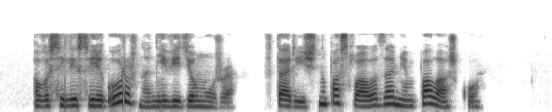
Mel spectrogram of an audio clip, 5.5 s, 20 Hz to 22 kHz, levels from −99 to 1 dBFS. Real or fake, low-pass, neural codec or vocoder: fake; 7.2 kHz; codec, 24 kHz, 0.9 kbps, WavTokenizer, medium speech release version 2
